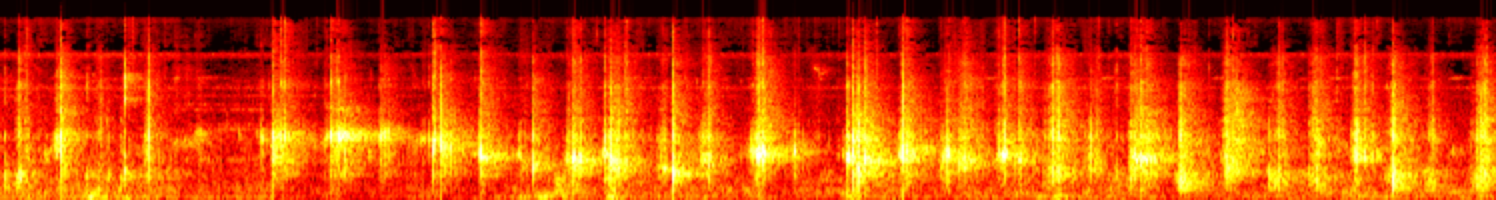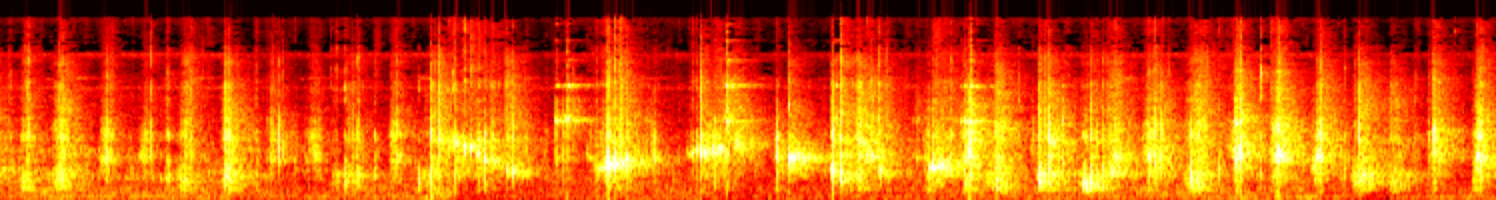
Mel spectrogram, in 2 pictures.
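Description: Pieces of shale being bitten and chewed close to the microphone: crisp dry crunches, about two or three a second, throughout.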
